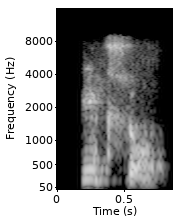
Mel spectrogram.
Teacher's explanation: Fixo, ele vai ter o som de KS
